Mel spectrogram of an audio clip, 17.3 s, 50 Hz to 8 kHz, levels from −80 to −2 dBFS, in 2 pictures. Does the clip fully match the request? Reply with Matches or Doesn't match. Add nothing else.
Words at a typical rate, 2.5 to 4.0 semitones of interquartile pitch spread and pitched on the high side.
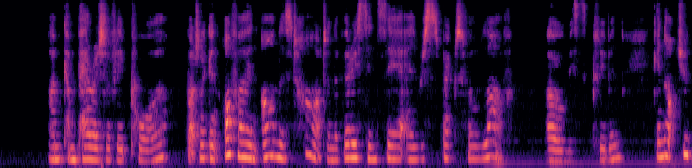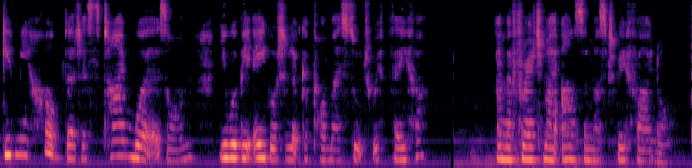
Matches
